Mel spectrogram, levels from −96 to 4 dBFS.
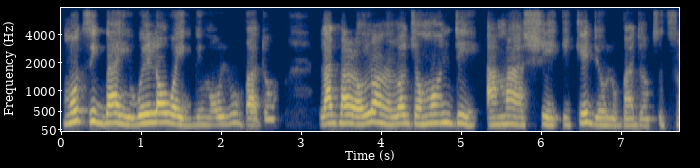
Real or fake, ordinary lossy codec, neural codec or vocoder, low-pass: fake; none; codec, 32 kHz, 1.9 kbps, SNAC; 7.2 kHz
